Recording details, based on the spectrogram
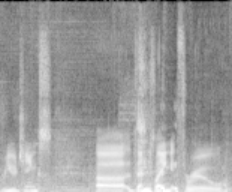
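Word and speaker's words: Ryujinx: uh ryuen X or Ryu Jinx I I always want to just pronounce the X separate but I'm pretty sure it's just ru Jinx uh than playing it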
